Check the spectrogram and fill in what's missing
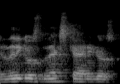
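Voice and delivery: ordinary delivery

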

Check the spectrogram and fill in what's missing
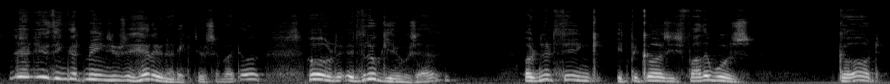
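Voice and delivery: high, snooty heckler; mocking listener voice. Voicing a heckler.

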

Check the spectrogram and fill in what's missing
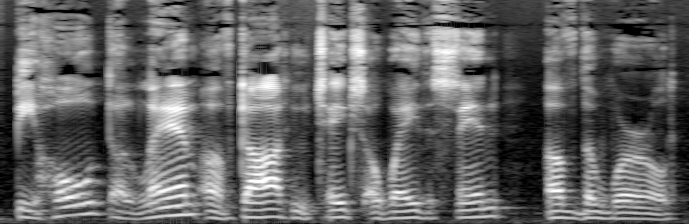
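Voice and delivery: slow, low, reverent reading; solemn proclamation. Retold or imitated. Preacher voicing John the Baptist, slow reverent proclamation.

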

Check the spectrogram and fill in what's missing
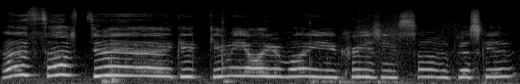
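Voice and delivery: very high, loud, shrill falsetto impression; impersonation. Shown as a demonstration. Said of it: "Mimic someone without revealing who".

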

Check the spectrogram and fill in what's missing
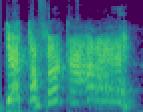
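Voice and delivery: very high, strained imitation of a yell; comic high-pitched outburst; mock angry yell. Everyone yelling him out, acted.

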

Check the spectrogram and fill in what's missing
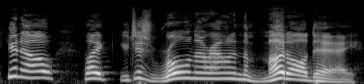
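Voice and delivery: high, eager little pig calling her friends; Dora the pig voice. Acted. Pig Dora calling to her bored farm friends, high and eager. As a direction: squeal it out to get everyone's attention.

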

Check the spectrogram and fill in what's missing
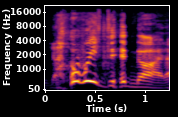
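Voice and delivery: loud, slow laughing no; laughing denial. Real, not acted. Comedian laughing off his own joke, loud and slow. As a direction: burst out laughing as you take it back. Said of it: "Yeah, we hurt her fairly badly".

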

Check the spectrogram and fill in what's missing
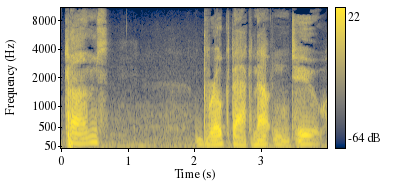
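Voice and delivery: slow, dramatic trailer announcer; movie trailer voice. Pretend. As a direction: sell the sequel like a cinema trailer.

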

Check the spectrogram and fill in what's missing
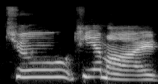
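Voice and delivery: slow, high, spelled-out protest; exasperated. A narrator's reading. Rachel cutting off Damien's overshare, slow exasperated protest. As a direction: stop him mid-overshare.

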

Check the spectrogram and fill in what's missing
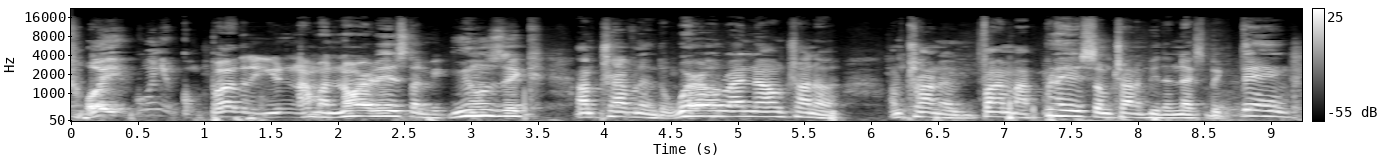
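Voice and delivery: imitated roommate. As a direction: parody the aspiring artist's eager pitch. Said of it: "He goes up to me".

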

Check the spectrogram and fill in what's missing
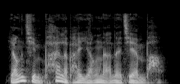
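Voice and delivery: ordinary delivery, nothing marked

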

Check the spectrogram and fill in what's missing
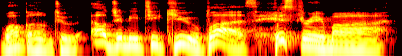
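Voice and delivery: big, drawn-out game-show host welcome; Ryan Seacrest. Acted. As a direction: announce it loud and slow, like a TV host. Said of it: "like, my Ryan Seacrest voice".

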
